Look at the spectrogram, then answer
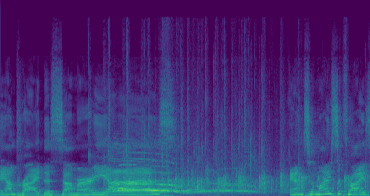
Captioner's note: audience cheering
